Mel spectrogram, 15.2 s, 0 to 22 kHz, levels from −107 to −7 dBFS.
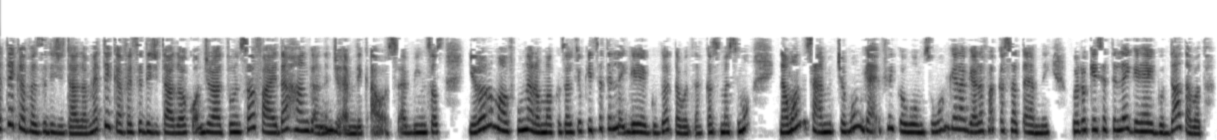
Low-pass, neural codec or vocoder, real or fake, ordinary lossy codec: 7.2 kHz; codec, 16 kHz, 0.4 kbps, LongCat-Audio-Codec; fake; MP3, 32 kbps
